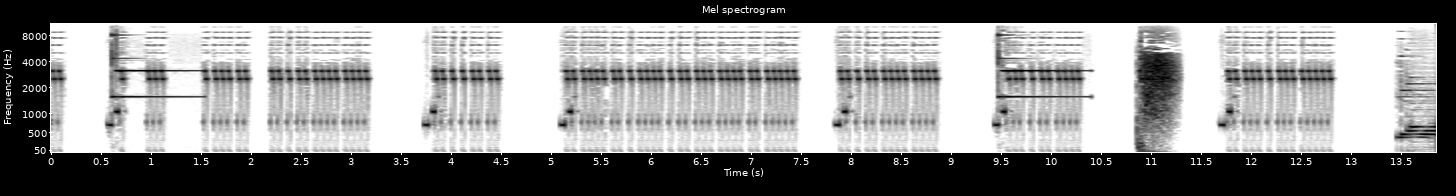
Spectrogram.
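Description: Rapid high electronic blips tick in quick bursts as text prints out.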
